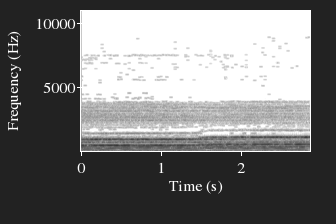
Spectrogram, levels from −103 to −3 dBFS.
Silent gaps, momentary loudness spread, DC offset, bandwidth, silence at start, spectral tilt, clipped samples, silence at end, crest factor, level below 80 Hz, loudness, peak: none; 5 LU; under 0.1%; 4.3 kHz; 0 s; -9 dB/octave; under 0.1%; 0 s; 12 dB; -54 dBFS; -32 LUFS; -20 dBFS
